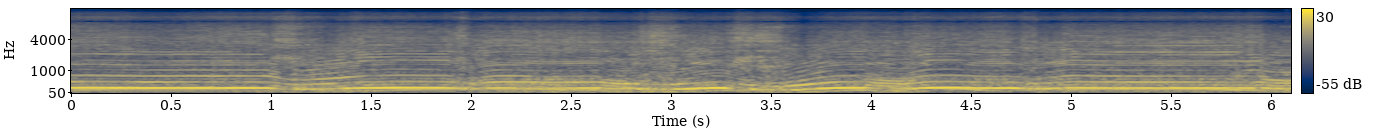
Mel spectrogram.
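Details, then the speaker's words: Silber Turbo Polaris 9R snowmobile on day-one testing in fresh powder, Revelstoke BC: high revs sag and recover every second or so while climbing; bogging and cutting out, owner unsure whether powder bog or over-revving. "Kind of getting that bog. I mean, it could be powder bog, but it kind of feels like potentially over revving and it's cutting out."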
